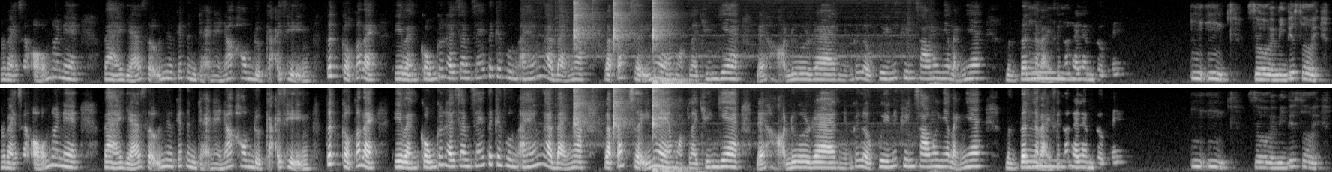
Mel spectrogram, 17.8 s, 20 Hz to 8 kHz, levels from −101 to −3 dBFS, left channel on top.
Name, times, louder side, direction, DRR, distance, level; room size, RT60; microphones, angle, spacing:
voice 1, 0.0-13.1 13.4-15.0, right 8 dB, 80° right, 0.3 m, -27 dB
sound 1, 6.9-12.7, equal, 5° right, 0.7 m, -34 dB
voice 2, 13.7-14.4 15.9-17.7, left 1 dB, 85° left, 0.7 m, -31 dB
5.5 x 3.0 x 2.4 m
head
